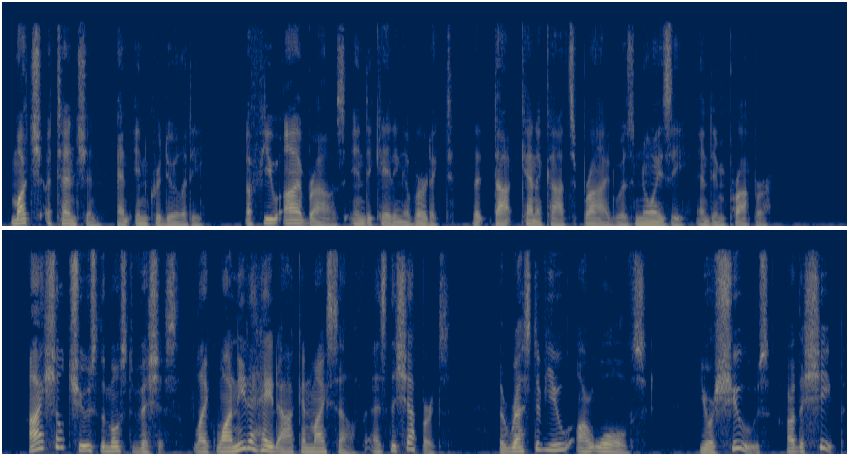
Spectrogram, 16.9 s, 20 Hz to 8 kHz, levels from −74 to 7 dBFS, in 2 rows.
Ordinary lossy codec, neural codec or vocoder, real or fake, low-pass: MP3, 64 kbps; none; real; 7.2 kHz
